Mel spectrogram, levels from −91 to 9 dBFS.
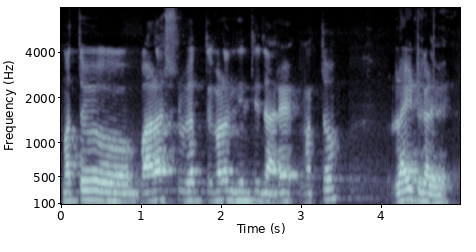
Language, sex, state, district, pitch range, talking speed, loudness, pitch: Kannada, male, Karnataka, Koppal, 130-145 Hz, 85 wpm, -16 LUFS, 135 Hz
